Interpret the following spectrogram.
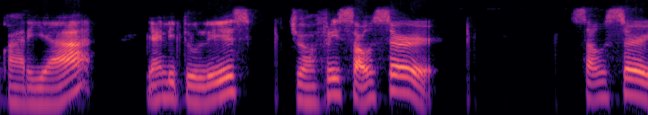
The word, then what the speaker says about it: Chaucer: Chaucer ya dibacanya. Ini nanti ada kemiripan dengan pembacaan Saussure.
